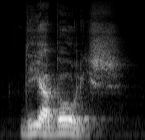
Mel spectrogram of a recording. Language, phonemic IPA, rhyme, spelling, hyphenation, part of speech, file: Dutch, /ˌdi.aːˈboː.lis/, -oːlis, diabolisch, dia‧bo‧lisch, adjective, Nl-diabolisch.ogg
- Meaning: diabolic (showing wickedness typical of a devil)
